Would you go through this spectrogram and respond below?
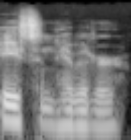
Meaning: Any of a class of blood pressure-lowering drugs, including captopril and enalapril, that cause the arteries to widen by preventing the synthesis on angiotensin
- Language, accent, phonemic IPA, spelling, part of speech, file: English, US, /ˈeɪs ɪnˌhɪb.ɪ.tɚ/, ACE inhibitor, noun, En-us-ACE-inhibitor.ogg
